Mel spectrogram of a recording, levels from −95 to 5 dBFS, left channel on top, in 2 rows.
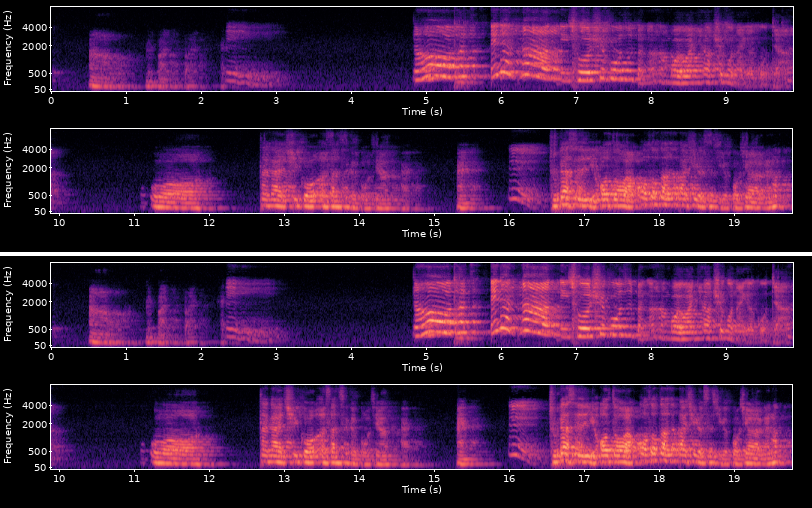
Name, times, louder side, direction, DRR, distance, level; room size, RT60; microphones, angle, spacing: voice 1, 0.5-0.9 1.3-1.9 11.2-11.9 12.7-14.7 15.3-15.4 16.5-19.6, right 2 dB, 80° right, 2 dB, 5.2 m, -23 dB
voice 2, 2.3-2.9 4.8-9.9 16.0-16.4 19.5-19.6, right 3 dB, 45° right, 3 dB, 5.9 m, -24 dB
28.5 x 23.5 x 5.2 m, 0.66 s
head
